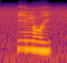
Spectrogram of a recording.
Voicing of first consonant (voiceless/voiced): voiced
